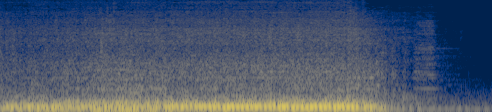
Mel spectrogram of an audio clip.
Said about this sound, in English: I rolled up that long walk, dropped the newspaper on the porch, and heard a car pull up behind me.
